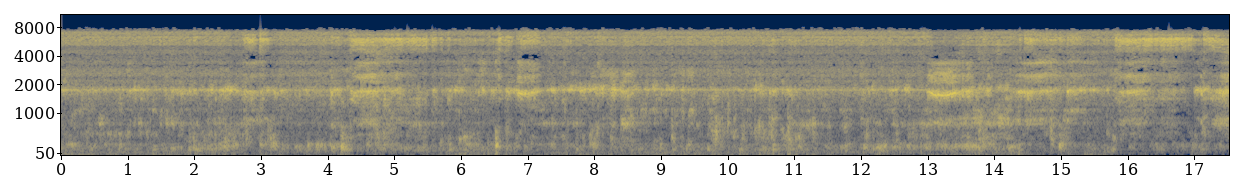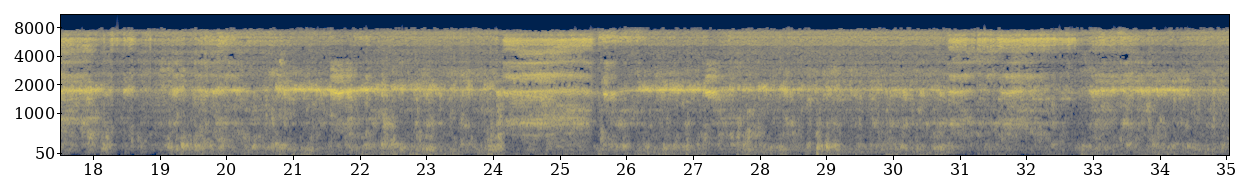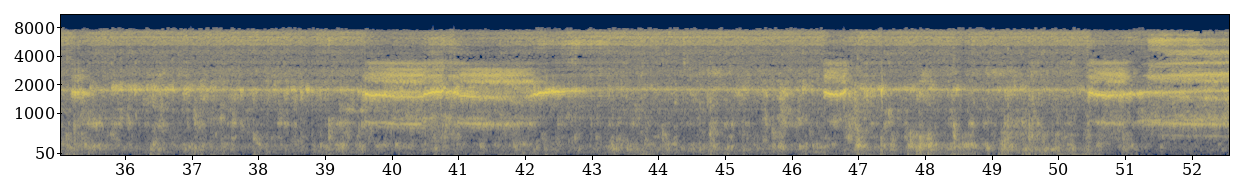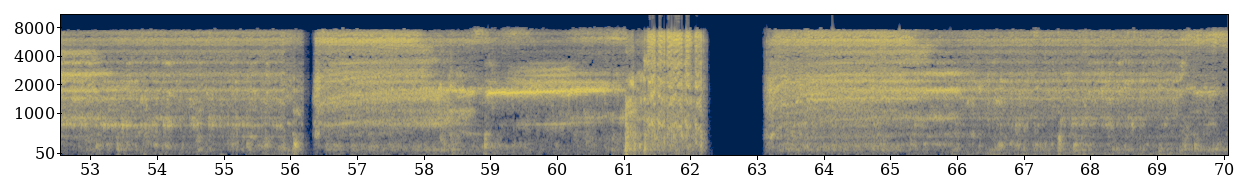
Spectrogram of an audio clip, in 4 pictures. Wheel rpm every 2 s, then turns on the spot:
230, 230, 230, 230, 230, 240, 230, 230, 230, 230, 230, 230, 220, 230, 230, 230, 230, 230, 230, 230, 220, 230, 230, 230, 230, 220, 210, 200, 160, 210, 210, 100, 200, 210, 210.
none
